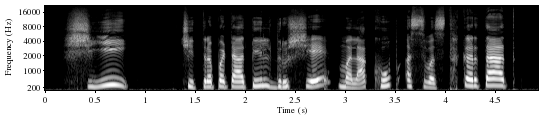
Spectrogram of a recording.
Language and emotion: Marathi, disgusted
